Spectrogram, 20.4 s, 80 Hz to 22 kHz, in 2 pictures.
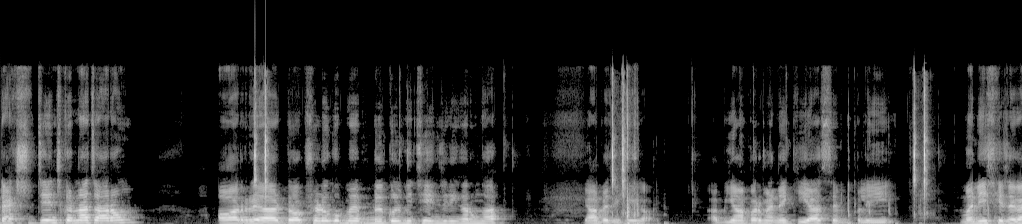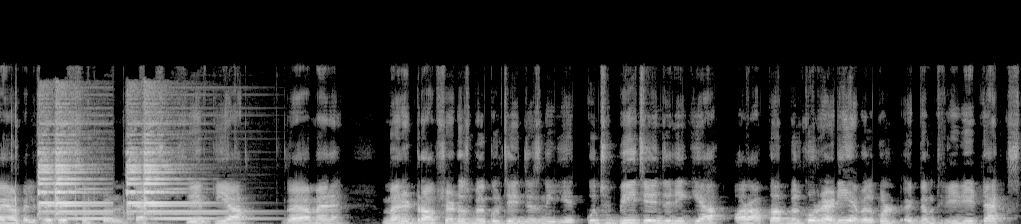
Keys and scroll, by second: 6.1 ctrl+KP_0, 9.6 ctrl+a, 10.5 t, 10.9 e, 11.3 x, 11.4 t.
